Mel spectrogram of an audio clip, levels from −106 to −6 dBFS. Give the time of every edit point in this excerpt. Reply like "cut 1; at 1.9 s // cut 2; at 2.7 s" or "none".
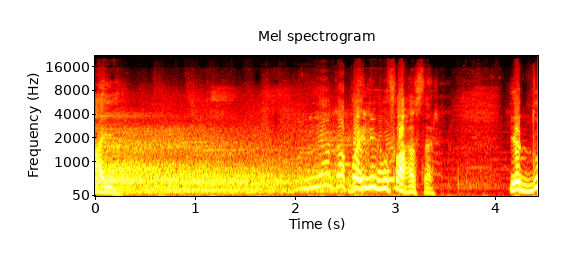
cut 1; at 2.3 s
